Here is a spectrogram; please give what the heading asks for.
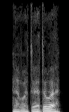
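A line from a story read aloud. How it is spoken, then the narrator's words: Shocked old man's mutter. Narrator (Russian): потрясенно пробормотал старик в татуировках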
